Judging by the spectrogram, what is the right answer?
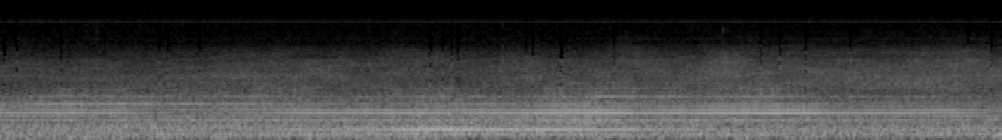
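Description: Steady engine drone with a hum of several held tones over a wash of noise, growing a little louder around the middle.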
